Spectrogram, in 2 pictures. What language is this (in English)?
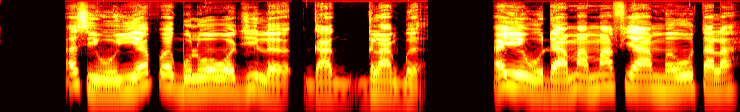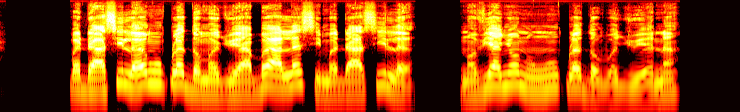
Ewe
